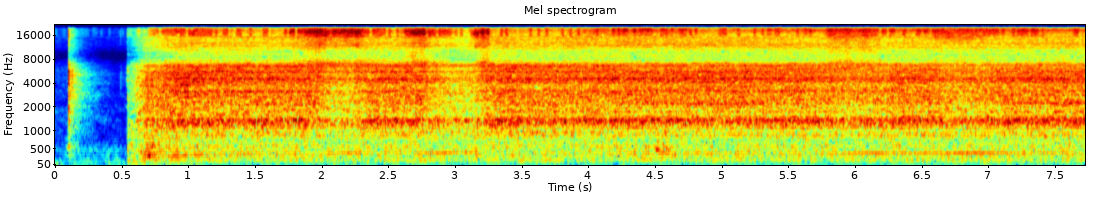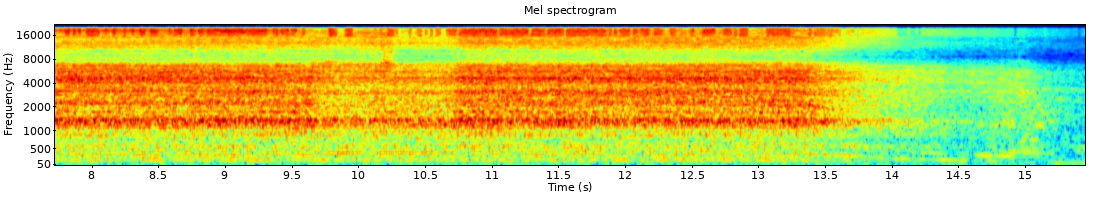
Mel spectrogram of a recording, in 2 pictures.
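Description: A vacuum cleaner roars loud and continuous right up close as its suction is pushed against a dented speaker cone to pop it back out, the motor whining steadily before dropping off at the end.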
